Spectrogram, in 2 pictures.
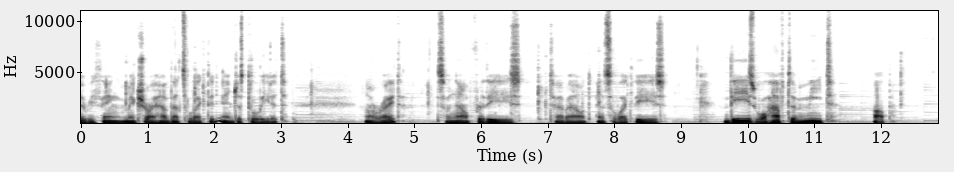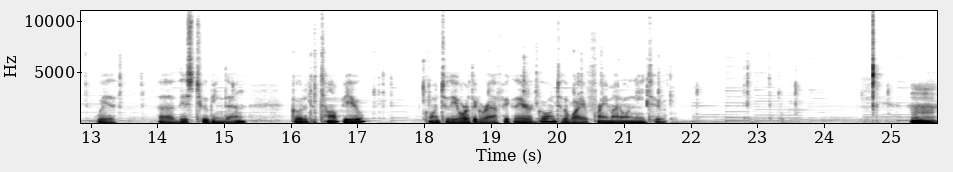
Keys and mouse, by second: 0.6 l, 3.2 ctrl+middle click, 3.4 middle click, 4.9 ctrl+middle click, 5.4 right click, 6.2 Escape, 6.8 Tab, 7.1 right click, 7.5 ctrl+middle click, 7.7 middle click, 8.2 shift+middle click, 8.6 middle click, 12.4 shift+middle click, 12.9 middle click, 13.4 shift+middle click, 14.0 middle click, 16.2 KP_7, 16.9 ctrl+middle click, 17.9 KP_5, 18.6 ctrl+middle click, 19.4 z, 20.1 ctrl+middle click, 20.3 shift+middle click, 21.3 Tab, 21.7 ctrl+middle click, 22.2 middle click, 22.8 shift+middle click, 23.4 ctrl+middle click, 23.6 middle click, 24.6 ctrl+middle click, 25.0 middle click.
